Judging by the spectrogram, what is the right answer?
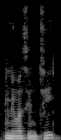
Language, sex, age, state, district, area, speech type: Telugu, male, 18-30, Andhra Pradesh, Sri Balaji, rural, spontaneous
